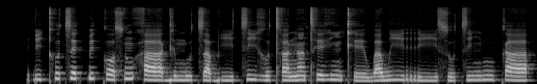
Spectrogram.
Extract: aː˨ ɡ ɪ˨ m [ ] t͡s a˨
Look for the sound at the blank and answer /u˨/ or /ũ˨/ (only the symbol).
u˨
